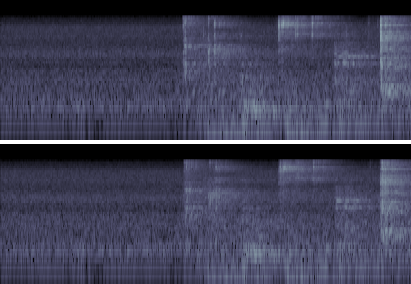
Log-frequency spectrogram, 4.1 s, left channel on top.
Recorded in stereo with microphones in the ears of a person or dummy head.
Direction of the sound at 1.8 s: 45° left (ahead or behind).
